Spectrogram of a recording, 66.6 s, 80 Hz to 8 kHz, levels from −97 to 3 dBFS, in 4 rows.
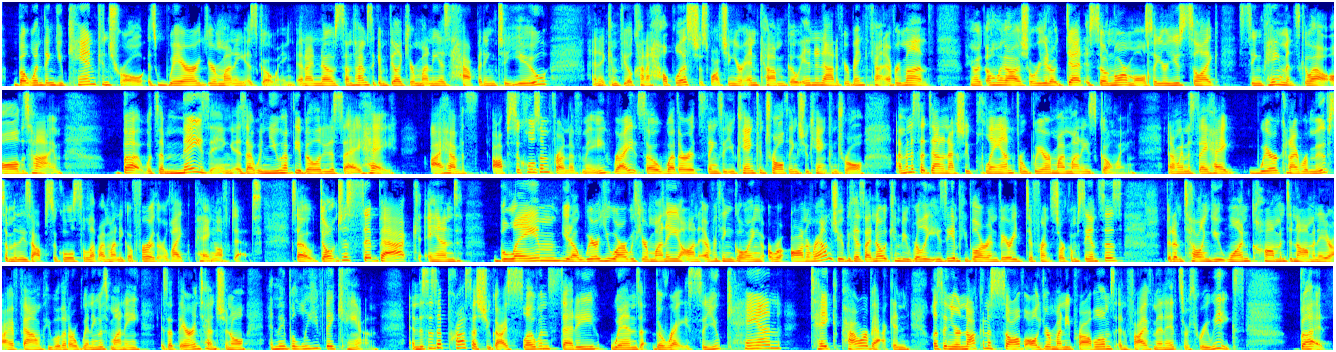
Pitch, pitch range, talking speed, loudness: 195 Hz, 180-220 Hz, 215 wpm, -20 LUFS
